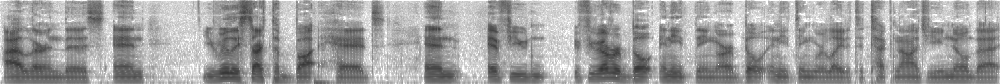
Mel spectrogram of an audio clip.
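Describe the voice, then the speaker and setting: In an unremarkable speaking voice, a man talks at a fairly low pitch and a fairly quick pace with ordinary pitch variation, in a very clean recording with a silent background. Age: 20s. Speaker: chief product officer. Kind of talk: casual chat.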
